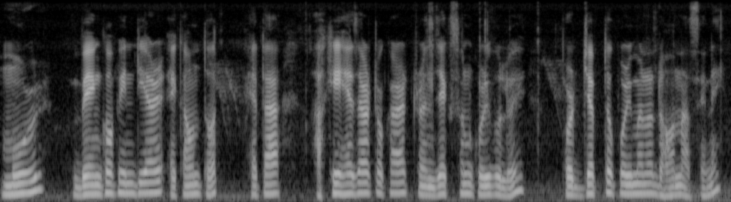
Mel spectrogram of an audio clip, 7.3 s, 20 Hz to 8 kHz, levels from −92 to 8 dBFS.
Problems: background sounds at intervals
